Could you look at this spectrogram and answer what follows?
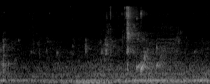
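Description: Soapy laundry wash water poured out of a container after hand-washing stained clothes, a steady close trickling and splashing that runs the whole short moment with no talk.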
